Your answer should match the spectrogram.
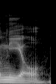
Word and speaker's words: Neal: So I have to say I'm the real Neil, you know, N-E-A-L, not N-E-I-L.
